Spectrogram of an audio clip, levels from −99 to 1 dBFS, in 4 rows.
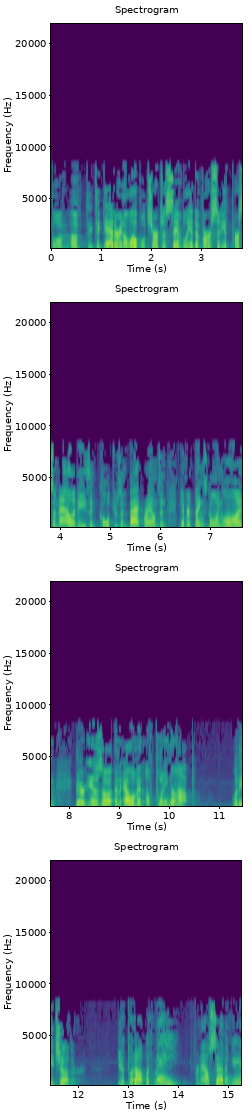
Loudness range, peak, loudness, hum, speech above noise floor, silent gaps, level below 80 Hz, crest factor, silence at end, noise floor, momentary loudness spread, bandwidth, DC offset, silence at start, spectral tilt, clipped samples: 4 LU; 0 dBFS; -21 LUFS; none; 41 dB; none; -70 dBFS; 22 dB; 0 s; -62 dBFS; 12 LU; 8.4 kHz; under 0.1%; 0 s; -3 dB/octave; under 0.1%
